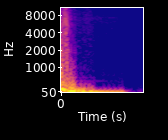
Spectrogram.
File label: short steel kick drum sample D# key, Royality free steel kick drum tuned to the D# note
